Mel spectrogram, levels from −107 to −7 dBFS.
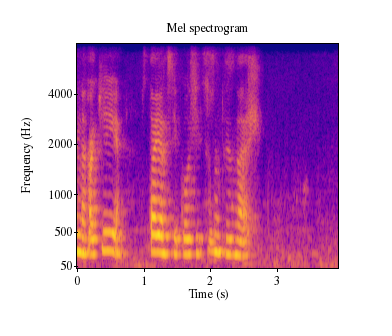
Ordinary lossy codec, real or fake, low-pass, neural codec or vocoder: Opus, 16 kbps; fake; 7.2 kHz; codec, 16 kHz, 2 kbps, X-Codec, HuBERT features, trained on balanced general audio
